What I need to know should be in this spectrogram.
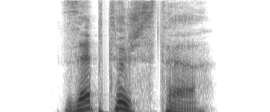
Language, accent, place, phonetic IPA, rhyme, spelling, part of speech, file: German, Germany, Berlin, [ˈzɛptɪʃstɐ], -ɛptɪʃstɐ, septischster, adjective, De-septischster.ogg
- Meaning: inflection of septisch: 1. strong/mixed nominative masculine singular superlative degree 2. strong genitive/dative feminine singular superlative degree 3. strong genitive plural superlative degree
